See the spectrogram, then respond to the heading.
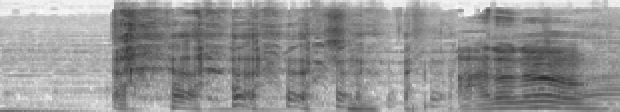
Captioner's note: laughs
